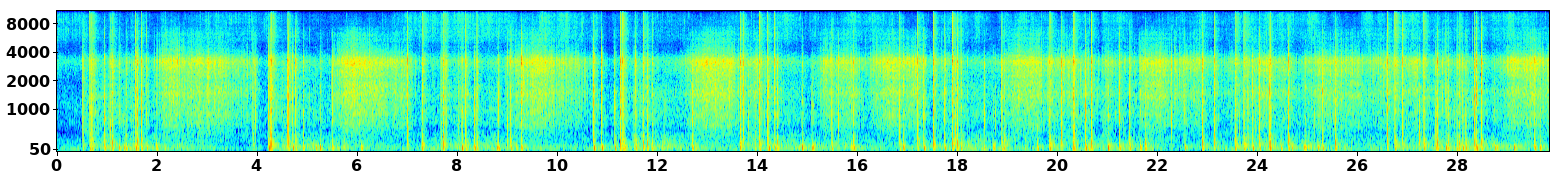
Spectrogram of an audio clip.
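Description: Starmine fireworks barrage: aerial shells bursting in rapid succession, many booms and cracks a second, over a steady hiss that runs between the bursts.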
